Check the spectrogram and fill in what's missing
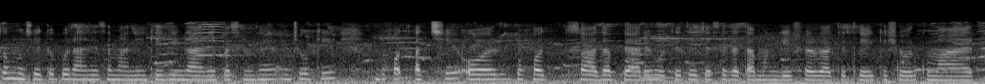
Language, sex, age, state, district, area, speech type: Urdu, female, 30-45, Uttar Pradesh, Aligarh, urban, spontaneous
